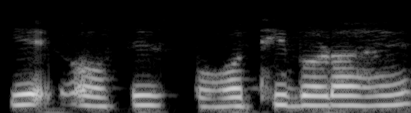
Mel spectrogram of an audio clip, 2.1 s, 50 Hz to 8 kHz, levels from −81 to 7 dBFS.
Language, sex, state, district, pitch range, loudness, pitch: Hindi, female, Chhattisgarh, Sarguja, 240-265 Hz, -17 LUFS, 250 Hz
